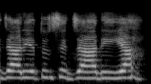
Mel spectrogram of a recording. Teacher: گول تا یعنی چھوٹی تا پہ اگر وقف کرنا ہو یعنی رکنا ہو تو وہ ہائے ساکنہ بن جاتی ہے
